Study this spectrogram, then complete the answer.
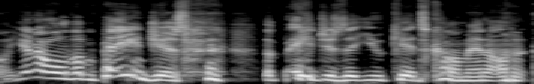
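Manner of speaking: put-on high, loud cranky old man. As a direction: play a grumpy old-timer scolding kids. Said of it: "I'm totally sounding like an old man right now".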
